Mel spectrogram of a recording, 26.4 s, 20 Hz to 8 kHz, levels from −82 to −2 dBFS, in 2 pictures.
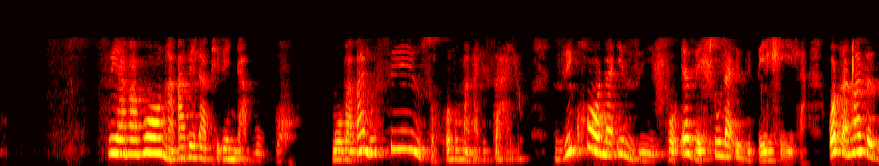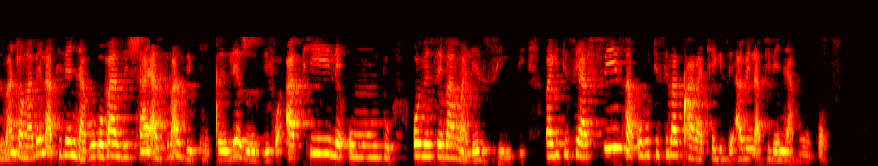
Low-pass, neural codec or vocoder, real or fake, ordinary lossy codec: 7.2 kHz; none; real; AAC, 16 kbps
